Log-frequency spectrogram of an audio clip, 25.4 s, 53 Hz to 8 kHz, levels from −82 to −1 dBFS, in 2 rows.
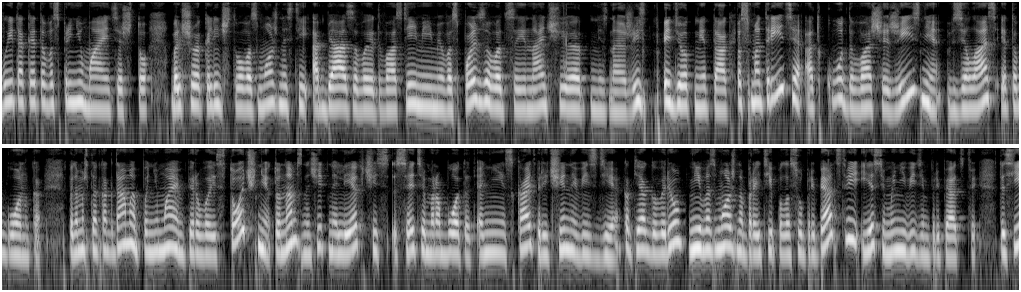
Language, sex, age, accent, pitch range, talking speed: Russian, female, 20-39, native, 190-255 Hz, 140 wpm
